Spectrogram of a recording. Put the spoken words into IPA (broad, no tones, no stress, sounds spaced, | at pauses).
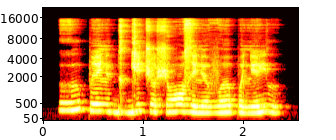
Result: ɦ ɯ p e lʲ ɯ ɡʲ o ɡʲ e t͡ʃ ɔ ʃ ɔː z e lʲ əː v əː p ə lʲ e j ɯ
